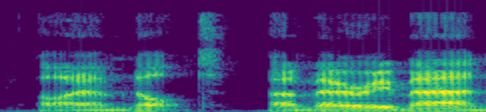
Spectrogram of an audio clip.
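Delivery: slow, very firm, measured delivery. Reading a quiz answer as a quote in a Worf impression. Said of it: "It's another Worf impression".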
